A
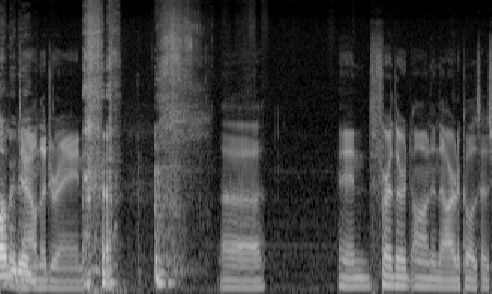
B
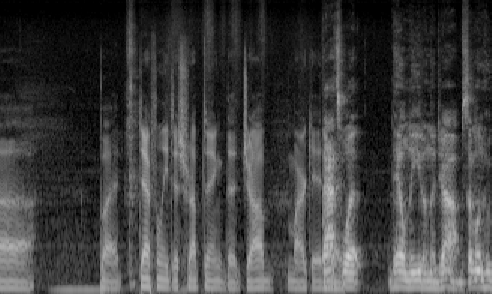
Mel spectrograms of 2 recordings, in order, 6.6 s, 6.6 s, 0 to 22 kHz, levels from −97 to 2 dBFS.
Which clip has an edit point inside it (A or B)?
B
